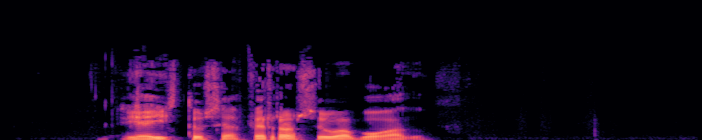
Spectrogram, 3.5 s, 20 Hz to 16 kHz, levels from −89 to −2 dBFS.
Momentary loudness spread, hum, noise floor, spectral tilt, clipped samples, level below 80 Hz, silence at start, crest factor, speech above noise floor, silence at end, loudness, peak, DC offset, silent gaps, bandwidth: 8 LU; none; -80 dBFS; -5.5 dB/octave; under 0.1%; -54 dBFS; 0.6 s; 22 dB; 56 dB; 1.4 s; -24 LUFS; -4 dBFS; under 0.1%; none; 9.8 kHz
